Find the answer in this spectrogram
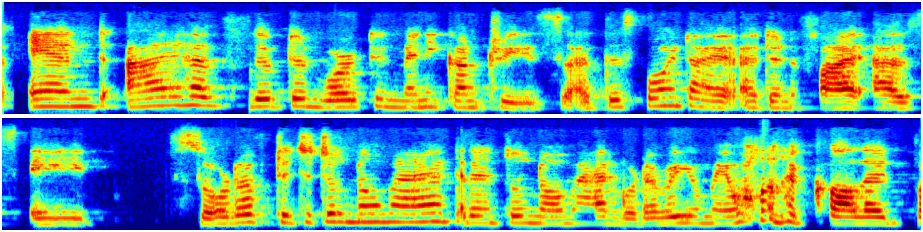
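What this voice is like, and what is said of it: Indian accent. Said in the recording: “I was born in India, as you can tell from my accent”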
